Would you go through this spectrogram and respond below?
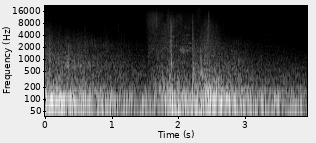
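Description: Confringo spell blast in Hogwarts Legacy, a loud deep boom bursting out with a crackling rush of debris, followed by a second impact and a rumbling fade over low background noise.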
